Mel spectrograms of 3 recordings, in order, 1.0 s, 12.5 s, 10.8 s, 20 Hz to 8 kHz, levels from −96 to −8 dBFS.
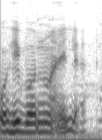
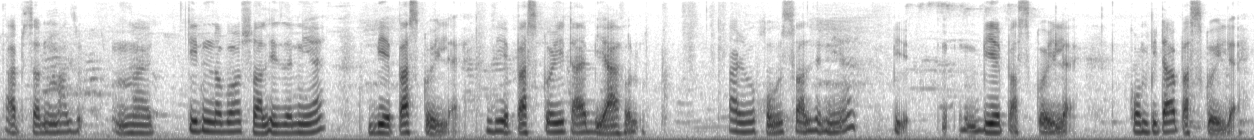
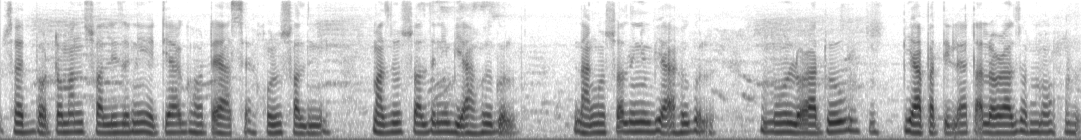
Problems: none marked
